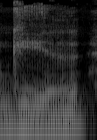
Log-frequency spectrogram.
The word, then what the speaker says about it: Gil: Dostałem też list od pana Bartka, który usłyszał ostatnio u Petersona wymowę Jill Scott Heron. No i rzeczywiście, tak jak sprawdzałem, to Amerykanie mówią Gil. Jest to dla mnie dosyć ciekawe. Gdzieś spotkałem się rzeczywiście z taką też wymową Gil i tak to powinno się czytać, Gil Scott Heron.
